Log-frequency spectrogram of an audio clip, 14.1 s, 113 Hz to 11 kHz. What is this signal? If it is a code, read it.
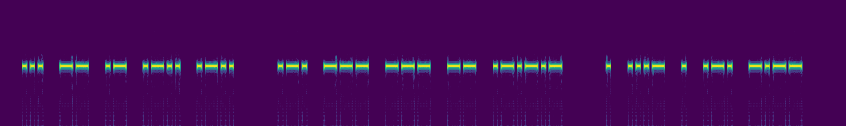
Morse code, heard as a keyed tone, about 18 wpm, spaced as for 15 wpm, 1000 Hz. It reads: SMALL ROOM. EVERY
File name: qotdfiles / 15wpm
